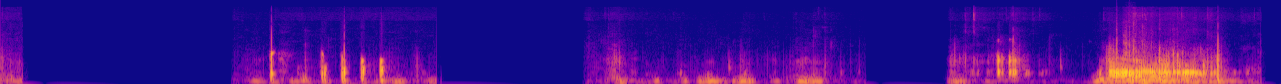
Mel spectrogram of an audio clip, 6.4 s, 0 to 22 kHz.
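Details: 17-year-old male, hungry: gurgling, bubbling rumbles in short bursts from the abdomen; ordinary hunger stomach growling (borborygmi).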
